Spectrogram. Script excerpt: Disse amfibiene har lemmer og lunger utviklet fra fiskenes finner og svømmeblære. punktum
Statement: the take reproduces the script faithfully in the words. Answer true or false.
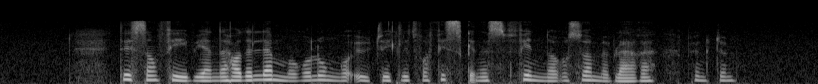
false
